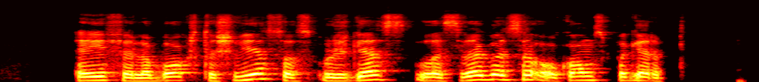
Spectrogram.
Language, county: Lithuanian, Vilnius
